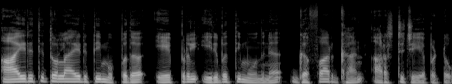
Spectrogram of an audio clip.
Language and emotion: Malayalam, neutral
